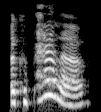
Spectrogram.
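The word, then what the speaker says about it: a cappella: vast wretched a compeller a capella has a stress on the third syllable it's an adjective and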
